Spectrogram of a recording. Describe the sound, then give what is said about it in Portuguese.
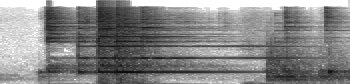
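A metallic bell is struck about four times, two quick strikes, a brief lull, then two more, each ringing out with a bright, sustained tone and shimmering overtones. No voices. “inventei a, a, o sino.”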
